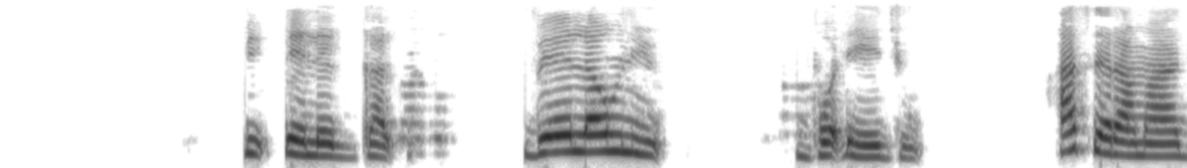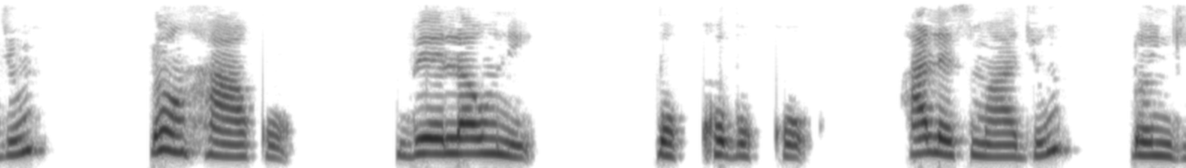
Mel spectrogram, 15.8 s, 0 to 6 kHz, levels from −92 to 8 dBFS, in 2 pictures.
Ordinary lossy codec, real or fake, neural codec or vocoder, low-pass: MP3, 32 kbps; real; none; 5.4 kHz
